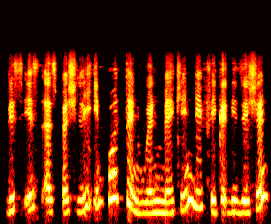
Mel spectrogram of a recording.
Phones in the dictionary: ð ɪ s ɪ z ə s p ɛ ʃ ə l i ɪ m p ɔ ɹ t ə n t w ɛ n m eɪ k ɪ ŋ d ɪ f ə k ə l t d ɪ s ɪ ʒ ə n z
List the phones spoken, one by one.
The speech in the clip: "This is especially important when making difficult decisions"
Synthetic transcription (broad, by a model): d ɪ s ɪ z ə s p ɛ ʃ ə l i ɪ m p ɔ t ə n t w ɛ n m eɪ k ɪ ŋ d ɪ f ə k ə t d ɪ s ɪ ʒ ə n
